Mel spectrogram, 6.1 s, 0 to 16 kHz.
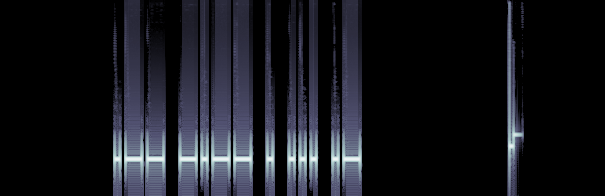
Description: Morse code, heard as a keyed tone, about 22 wpm, 700 Hz. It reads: WYESA
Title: Code Groups - 5 Letters - 22wpm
